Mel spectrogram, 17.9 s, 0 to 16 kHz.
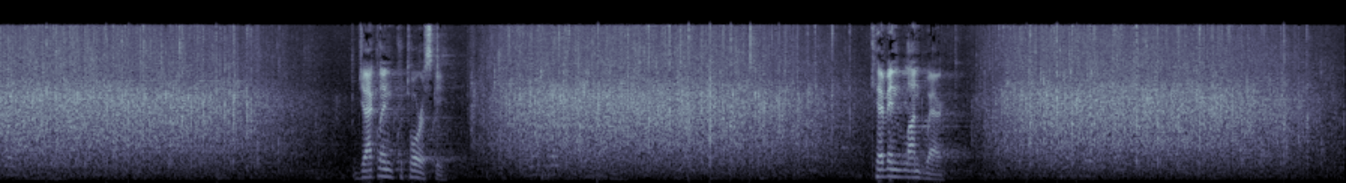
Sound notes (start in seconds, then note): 0.0 applause; 6.2 applause; 12.9 applause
